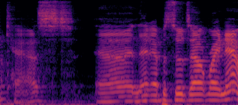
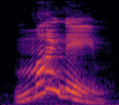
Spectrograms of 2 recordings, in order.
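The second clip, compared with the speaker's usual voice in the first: voice breaking and cracking; 7 semitones higher, 5 dB louder than usual. Host introducing himself at the start of the show, voice cracking. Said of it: "my voice cracked".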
